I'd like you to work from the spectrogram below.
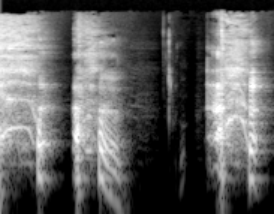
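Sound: cough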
